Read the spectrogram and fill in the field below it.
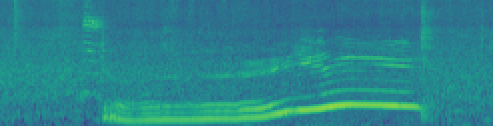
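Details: German Shepherd named Leo at home during heavy evening rain, giving one drawn-out tonal whine about two seconds long that starts low, holds steady, then slides smoothly upward and cuts off sharply, with quiet background noise.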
